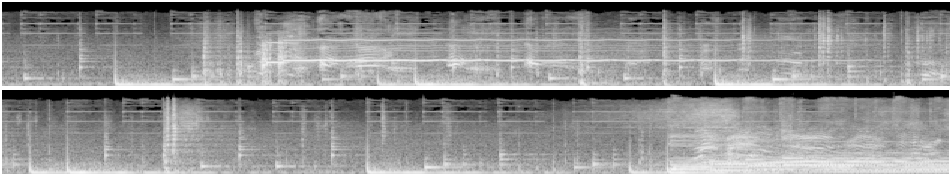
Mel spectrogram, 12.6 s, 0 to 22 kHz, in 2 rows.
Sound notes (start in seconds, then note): 1.7 men groaning; 11.1 grunting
